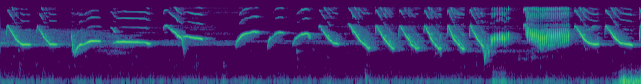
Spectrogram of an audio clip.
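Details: Canary tutor song for young birds still learning cuit-cuit sounds: clear whistled upslurs and hooked notes, then rapid sweeping downward chirps in quick series, with a short harsh buzzy burst near the end.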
